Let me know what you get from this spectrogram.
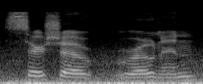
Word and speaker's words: Saoirse Ronan: Almost as cool a name as Saoirse Ronan.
